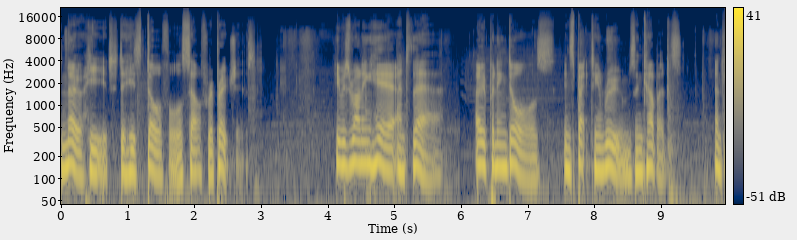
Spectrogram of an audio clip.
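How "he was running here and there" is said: usual speaking voice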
